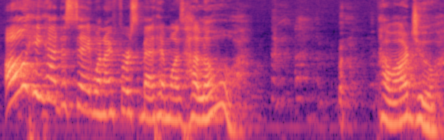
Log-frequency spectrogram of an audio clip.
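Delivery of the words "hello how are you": put-on mild Latin accent greeting; a hint of a smooth Latin accent; Latin lover accent. Ex-boyfriend greeting her in a light Latin accent. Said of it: "that accent".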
